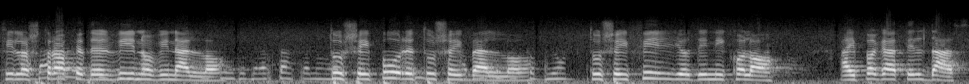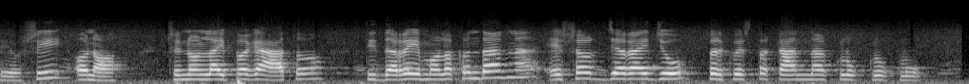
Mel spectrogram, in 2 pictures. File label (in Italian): filastrocca; vino vinello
